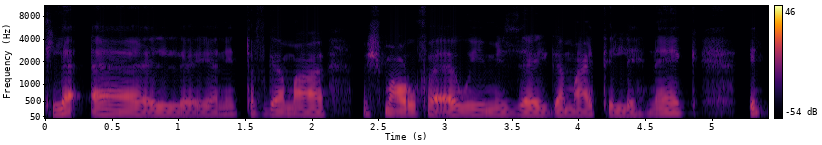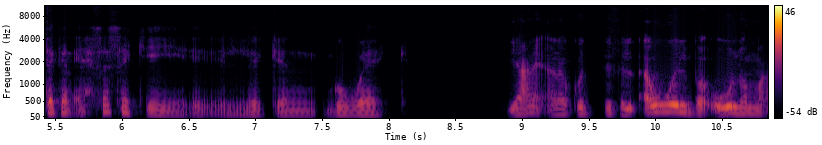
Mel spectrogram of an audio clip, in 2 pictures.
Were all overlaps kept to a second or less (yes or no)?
yes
